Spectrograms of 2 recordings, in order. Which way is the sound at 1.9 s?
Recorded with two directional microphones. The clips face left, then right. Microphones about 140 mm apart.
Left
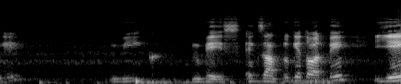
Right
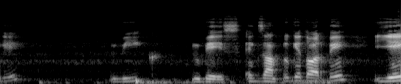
40° right (ahead or behind).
